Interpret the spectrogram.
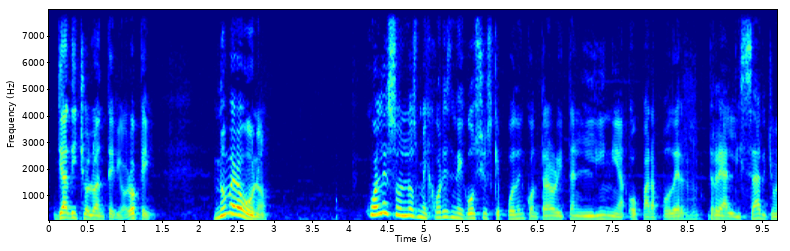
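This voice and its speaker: A man hosts a relaxed talk show. His voice sits at an ordinary middle pitch. He speaks in an animated way and acts out the lines he quotes. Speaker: host. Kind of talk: casual talk show chat.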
